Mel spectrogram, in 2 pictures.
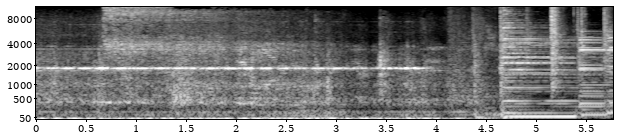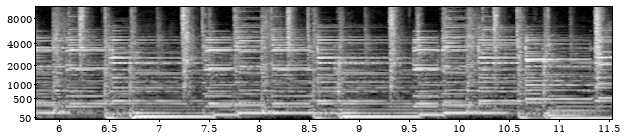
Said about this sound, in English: This train is now ready to depart. Please stand clear of closing doors.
